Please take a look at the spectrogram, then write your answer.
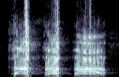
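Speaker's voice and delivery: helpless tickled dragon roaring; booming ticklish dragon laugh. Acted. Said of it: "roared the dragon".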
